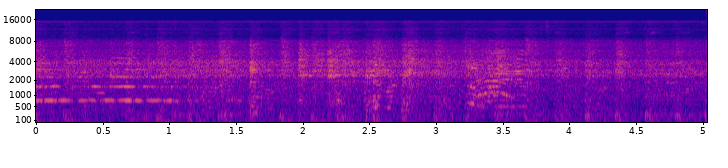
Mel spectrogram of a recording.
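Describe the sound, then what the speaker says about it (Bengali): A train departing and rolling out with a continuous rumble, clickety-clack and a brief whistle-like tone early on, with faint voices in the background. "এই ট্রেন ছেড়ে দিয়েছে আমাদের।"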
